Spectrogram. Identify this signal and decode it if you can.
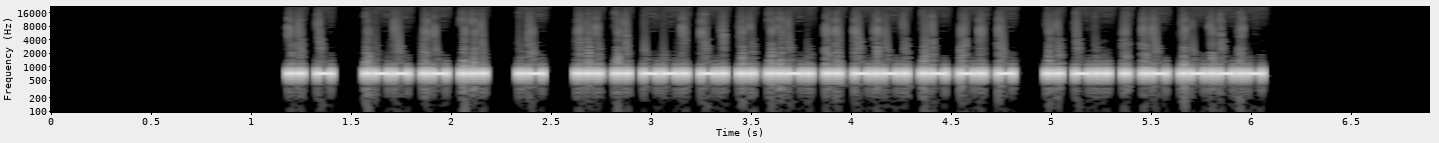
Morse code, heard as a keyed tone, about 50 wpm, 700 Hz. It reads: IT WAS A SIGNIFICANT IDEA.
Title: Sentences from Top 1000 Words - Review Part 6 - 50wpm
